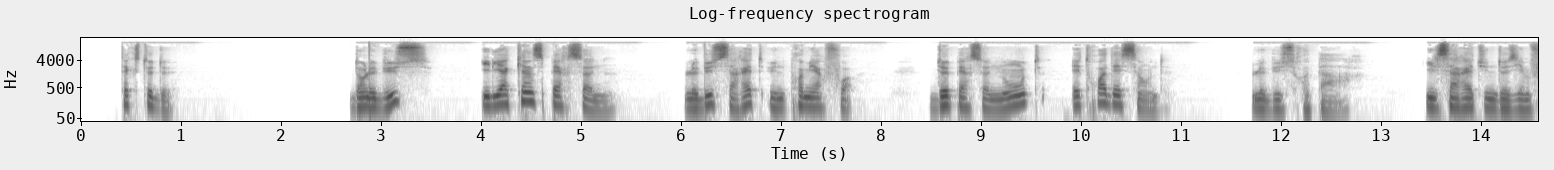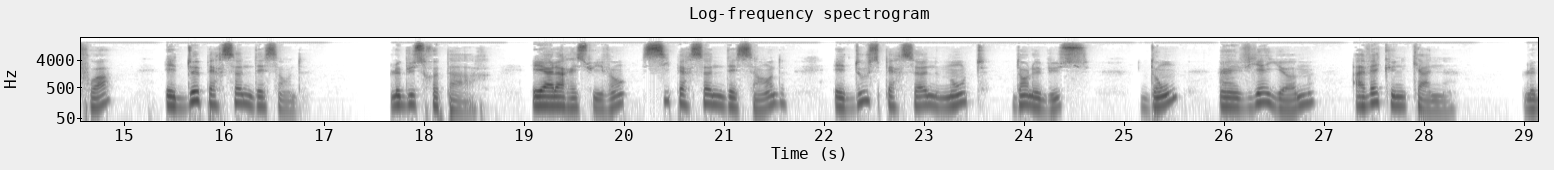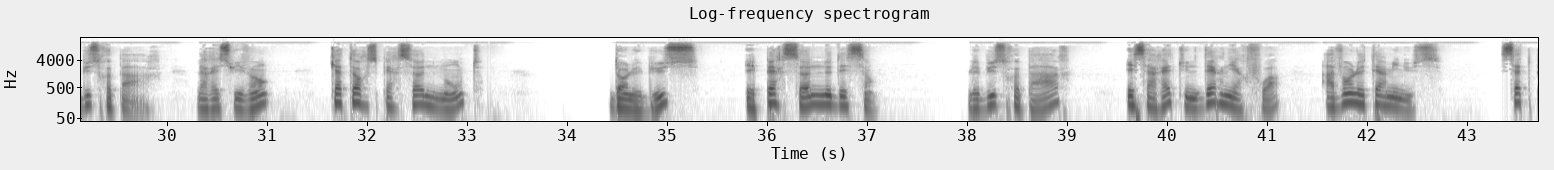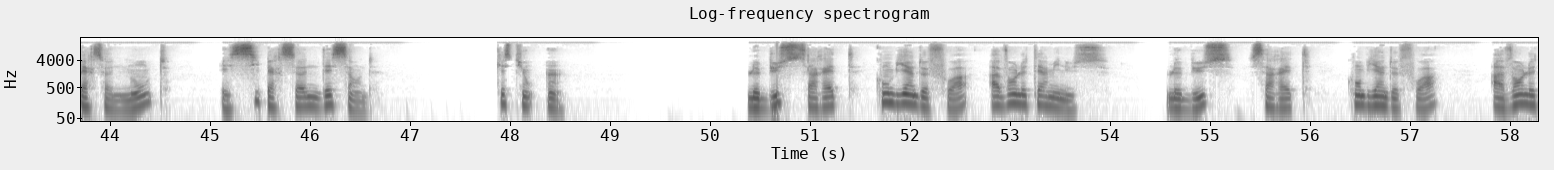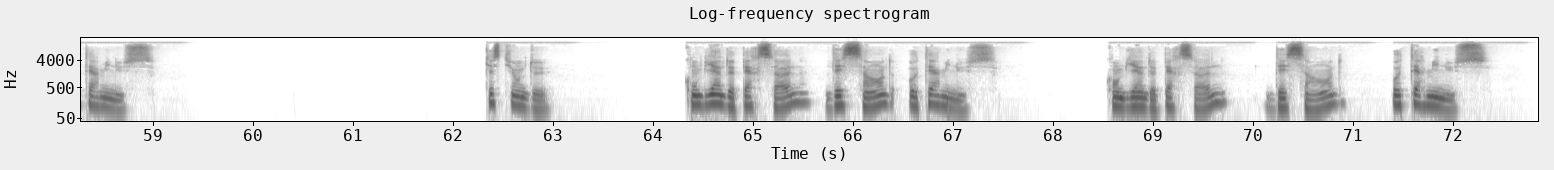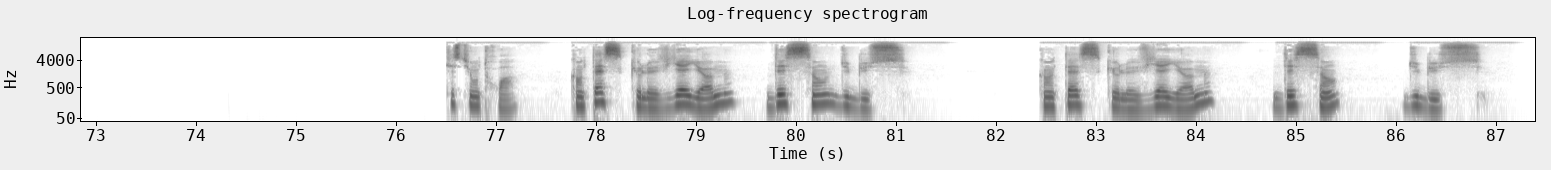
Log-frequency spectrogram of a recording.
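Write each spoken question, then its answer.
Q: Le bus s'arrête combien de fois avant le terminus ?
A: 5 fois

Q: Combien de personnes descendent au terminus ?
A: 33 personnes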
